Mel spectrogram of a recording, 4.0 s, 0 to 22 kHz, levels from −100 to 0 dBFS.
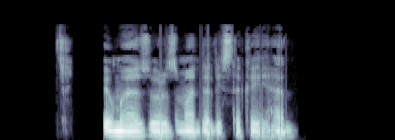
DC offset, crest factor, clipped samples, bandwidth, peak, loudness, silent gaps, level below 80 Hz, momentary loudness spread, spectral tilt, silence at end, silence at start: under 0.1%; 16 dB; under 0.1%; 11 kHz; 0 dBFS; -15 LUFS; 0.74-1.02 s; -38 dBFS; 20 LU; -6 dB/octave; 1 s; 0.55 s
